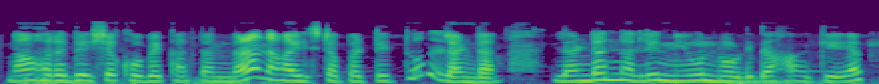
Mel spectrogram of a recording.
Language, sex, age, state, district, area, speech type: Kannada, female, 18-30, Karnataka, Gulbarga, urban, spontaneous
